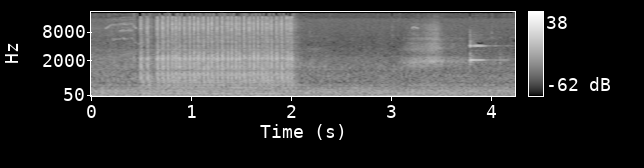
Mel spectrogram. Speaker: so my Xbox One apparently has that grinding issue that a lot of people have been complaining about regarding the drives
